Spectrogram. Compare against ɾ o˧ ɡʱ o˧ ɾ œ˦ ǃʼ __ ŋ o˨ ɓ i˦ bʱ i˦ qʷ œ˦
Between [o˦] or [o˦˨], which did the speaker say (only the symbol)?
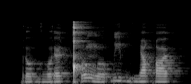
o˦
